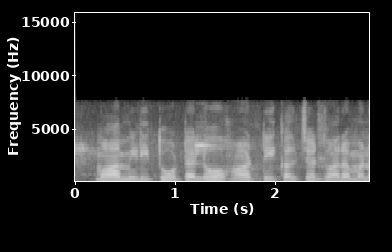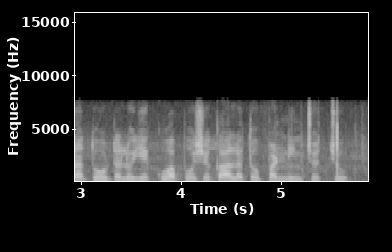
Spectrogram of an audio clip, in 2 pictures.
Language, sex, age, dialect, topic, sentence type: Telugu, female, 18-24, Southern, agriculture, statement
